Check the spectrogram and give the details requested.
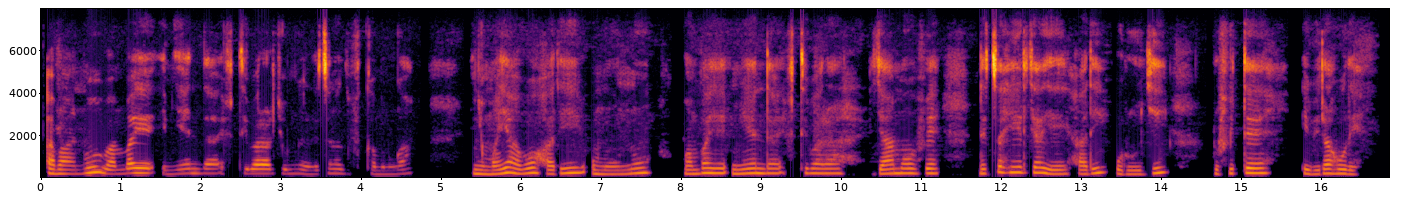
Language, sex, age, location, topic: Kinyarwanda, female, 25-35, Huye, health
